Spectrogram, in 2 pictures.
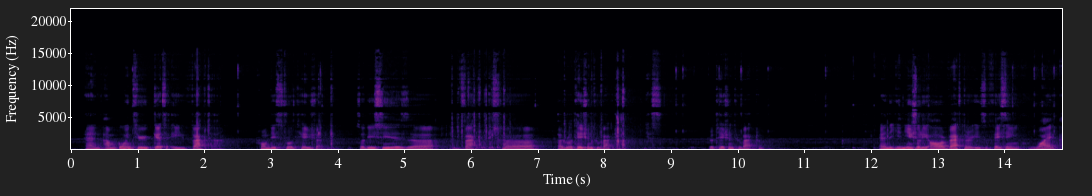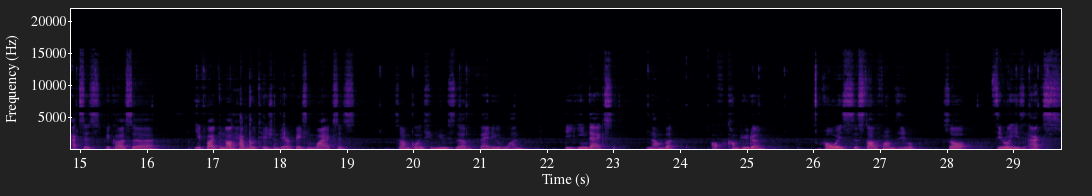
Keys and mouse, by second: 1.0 click, 3.8 ctrl+a, 7.6 Down, 7.8 Down, 9.8 click, 10.5 drag, 11.8-14.1 middle drag, 14.1-15.7 typing, 14.2 click, 14.6 click, 15.0 click, 16.8-19.7 drag, 20.7-22.7 drag, 22.7 d, 23.0-23.6 drag, 23.6 d, 23.7 d, 24.2-25.2 middle drag, 25.2 d, 25.3 click, 25.7 d, 25.7 d, 26.4 d, 28.5-29.7 typing, 29.2 click, 29.5 click.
